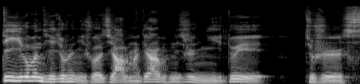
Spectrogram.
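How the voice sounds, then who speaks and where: Over a quiet background, a man with a fairly low voice talks very fast with lively intonation. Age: 40s. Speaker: livestream advice host. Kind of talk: live-stream call-in advice. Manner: blunt, lively. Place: home room. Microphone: phone near.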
